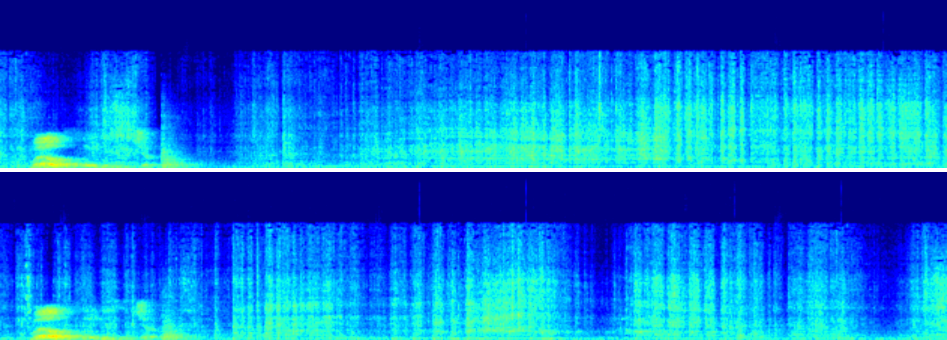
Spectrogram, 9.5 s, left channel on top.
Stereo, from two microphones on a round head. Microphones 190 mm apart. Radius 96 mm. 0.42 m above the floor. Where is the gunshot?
65° left (ahead or behind), 1.4 m.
